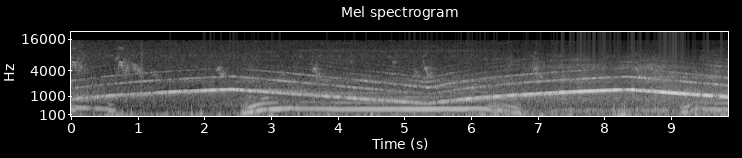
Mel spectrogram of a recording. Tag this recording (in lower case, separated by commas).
police car (siren), emergency vehicle, siren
